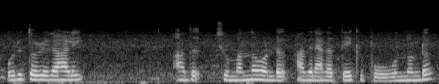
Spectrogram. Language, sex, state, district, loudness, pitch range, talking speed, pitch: Malayalam, female, Kerala, Kollam, -16 LUFS, 185-210 Hz, 95 wpm, 200 Hz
